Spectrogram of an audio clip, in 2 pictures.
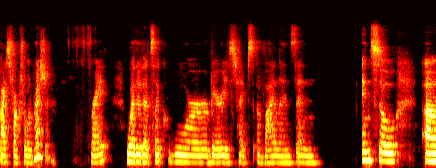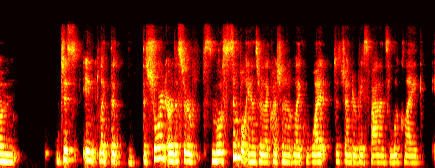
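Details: Adult woman, a psychologist who identifies as a person who stutters, speaking spontaneously in a live panel; stuttering.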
